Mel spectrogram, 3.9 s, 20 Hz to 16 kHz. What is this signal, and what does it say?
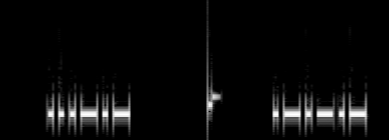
Morse code, heard as a keyed tone, about 22 wpm, 700 Hz. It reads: <SK> .
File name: practice / 22wpm / Single Punctuation-Prosign - Rapid-Fire - 22wpm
